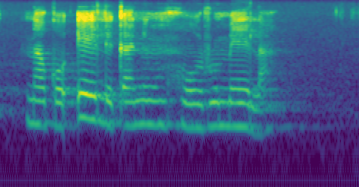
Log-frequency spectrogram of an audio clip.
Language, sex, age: Southern Sotho, female, 23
